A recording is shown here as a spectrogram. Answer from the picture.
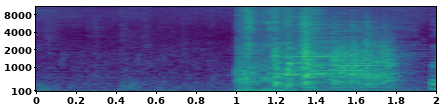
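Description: Metal cookware clattering: a stainless steel cooking pot on a grill side burner is handled with a brief metallic scrape and clank about a second in, lasting under a second.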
